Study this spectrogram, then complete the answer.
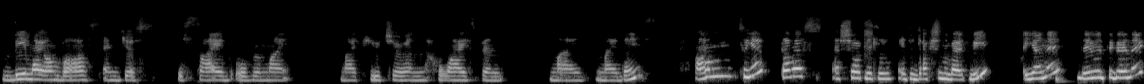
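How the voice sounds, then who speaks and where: A woman's pitch swings very widely, and her voice is somewhat breathy. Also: fairly high pitch for a woman, moderate pace. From Norway. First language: Norwegian. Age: 20s. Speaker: online entrepreneur. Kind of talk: group video call introduction.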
